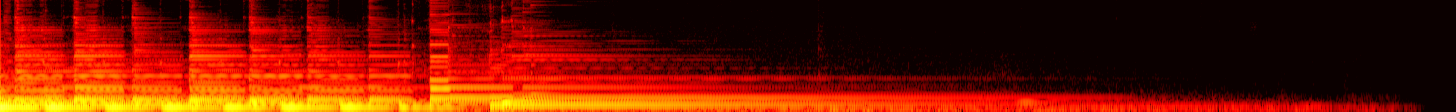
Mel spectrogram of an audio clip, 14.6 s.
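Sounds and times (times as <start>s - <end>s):
acoustic music: 0.0s - 11.5s.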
